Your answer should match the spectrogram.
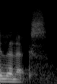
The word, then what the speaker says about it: Linux: Can I still buy Monte Vista Linux?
